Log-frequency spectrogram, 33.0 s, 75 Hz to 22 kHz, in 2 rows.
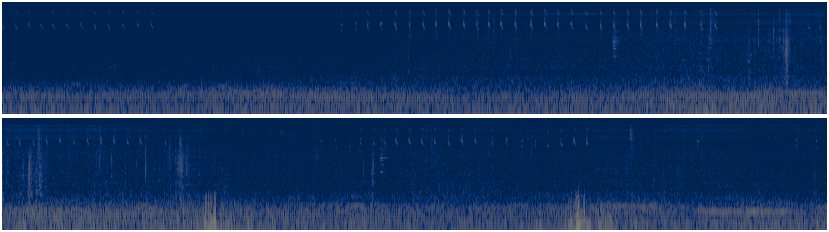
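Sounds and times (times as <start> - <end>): low steady hum: 0.0 - 33.0
high-pitched animal chirps: 22.8 - 28.3.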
